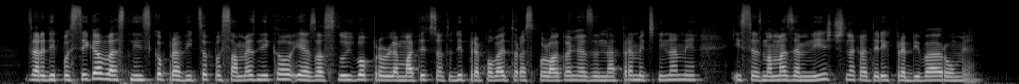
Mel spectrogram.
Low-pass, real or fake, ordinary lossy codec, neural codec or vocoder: 19.8 kHz; fake; MP3, 96 kbps; autoencoder, 48 kHz, 32 numbers a frame, DAC-VAE, trained on Japanese speech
